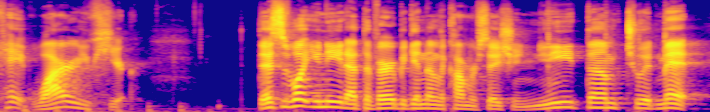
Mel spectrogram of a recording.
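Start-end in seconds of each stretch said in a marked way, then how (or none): 0.0-1.0 genuinely bewildered, confused and puzzled tone. Showing how to ask a prospect the question: confused tone. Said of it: "in a confused way of like".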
